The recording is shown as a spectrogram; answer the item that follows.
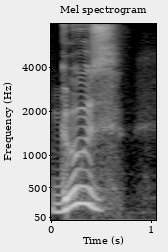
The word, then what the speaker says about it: Ghuze: G-H-U-Z-E. – Goose.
